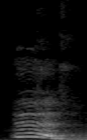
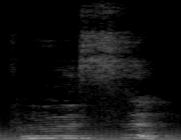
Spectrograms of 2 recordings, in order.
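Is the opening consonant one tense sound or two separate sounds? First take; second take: one sound; two sounds. First: The opening consonant is one tense sound. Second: The opening consonants are two separate sounds. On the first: The cluster is read as a tense consonant. "된소리라고 생각하면 얘는 끝, 뜻, 뜻 이렇게 발음했습니다" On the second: Each letter of the cluster is pronounced. "각각 발음해줬어. 브스 이렇게"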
